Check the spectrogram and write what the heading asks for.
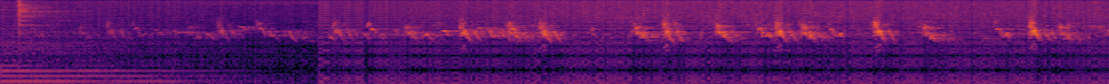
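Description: The last guitar chord of a song rings and fades out over the first two seconds or so. Then faint birds chirp, with short high chirps repeating irregularly.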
